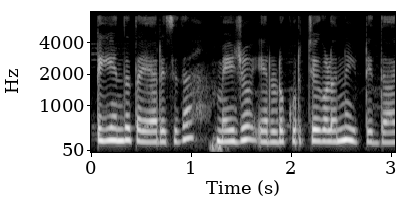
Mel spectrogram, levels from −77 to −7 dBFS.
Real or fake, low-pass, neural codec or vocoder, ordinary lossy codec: real; 7.2 kHz; none; MP3, 64 kbps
